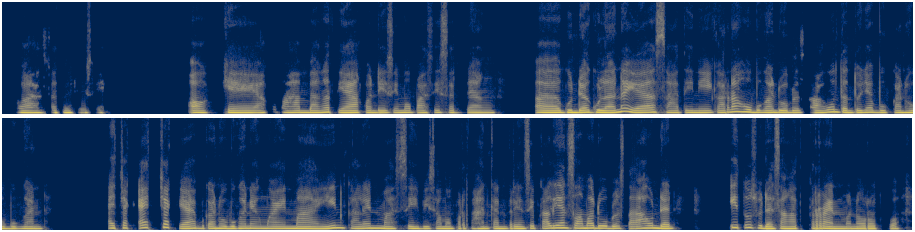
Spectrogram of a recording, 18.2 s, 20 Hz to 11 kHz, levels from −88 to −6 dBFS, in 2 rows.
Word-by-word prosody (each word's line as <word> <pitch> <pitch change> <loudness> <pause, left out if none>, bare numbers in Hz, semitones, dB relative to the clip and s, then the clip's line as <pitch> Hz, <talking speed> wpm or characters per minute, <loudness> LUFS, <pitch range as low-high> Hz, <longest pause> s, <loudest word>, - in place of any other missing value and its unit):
Wah 180 -3 +1
setuju 180 -1 -3
sih. 175 -1 -15 0.8
Oke 190 -2 +1
aku 190 +5 -6
paham 195 -1 0
banget 200 +3 +2
ya 185 0 +3
kondisimu 185 +2 -1
pasti 180 +2 -5
sedang, 175 -3 -4 0.4
eee 205 -1 +5
gundah-gulana 205 +2 +4
ya? 210 -2 +2
Saat 195 -3 -5
ini 190 -1 0
karena 220 +7 -1
hubungan 205 -5 +2
12 185 -1 0
tahun 200 +7 +1
tentunya 195 +2 +1
bukan 190 0 -2
hubungan. 180 0 0 0.6
Ecek-ecek 245 +5 -4
ya? 195 +2 +1
Bukan 210 0 -1
hubungan 210 +1 +2
yang 210 -1 0
main-main 200 +1 +2
kalian 215 +1 0
masih 195 0 0
bisa 185 +1 -4
mempertahankan 190 0 -1
prinsip 195 +2 -1
kalian 235 +4 0
selama 225 0 +1
12 210 -2 -1
tahun 215 +5 0
dan, 195 -1 +3 0.6
itu 275 0 -3
sudah 215 -6 +2
sangat 185 0 0
keren 205 -4 +2
menurutku, 175 0 -2
195 Hz, 145 wpm, -20 LUFS, 185-210 Hz, 0.8 s, eee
